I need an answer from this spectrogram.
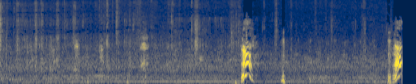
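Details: Two pet dogs at play. Background rumble and faint noise, then a burst of barking with a short yip, and a final loud bark before sudden silence.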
